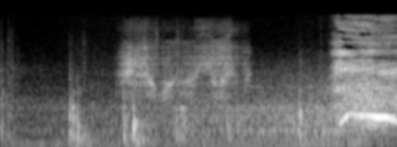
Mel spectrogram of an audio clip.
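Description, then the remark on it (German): A person makes sharp, breathy hissing sounds like a steam locomotive venting, first one longer hiss, then a louder burst at the end with a faint whistling tone, and no clear speech. “Aber hör auf zu zischen. Sei still. Es klingt ja so, als ob eine Lokomotive Dampf ablässt.”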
